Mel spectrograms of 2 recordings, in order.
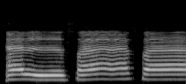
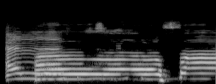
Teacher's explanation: Al, lam sukun tidak masuk ke hidung. Ya, karena lam sukun tidak ada gunnah.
